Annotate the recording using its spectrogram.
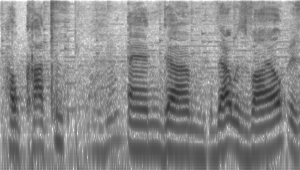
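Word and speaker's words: hákarl: and rotting shark Oh people call it hope Carville but it's actually pronounced how cocky and that was vile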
